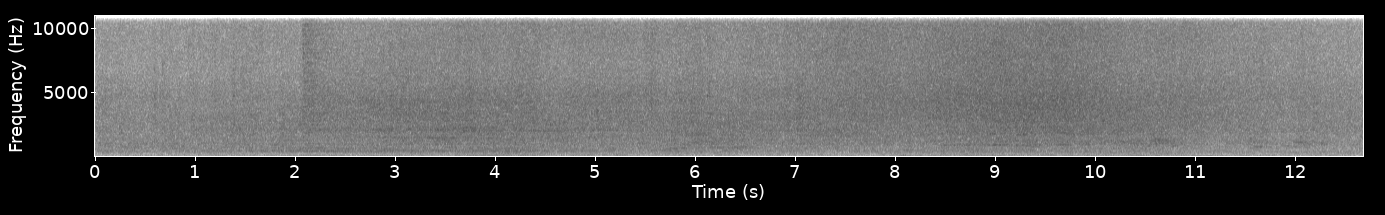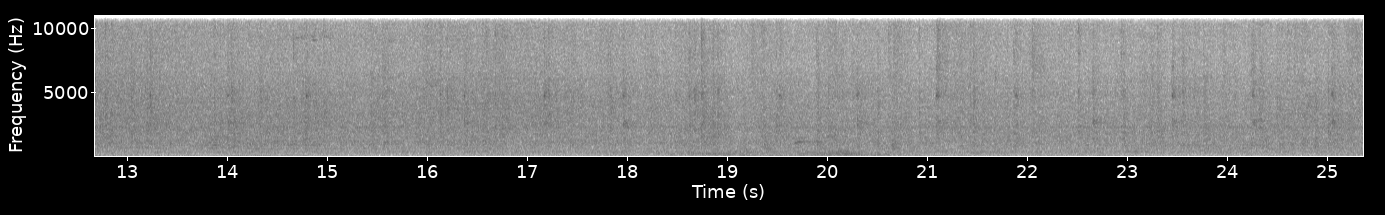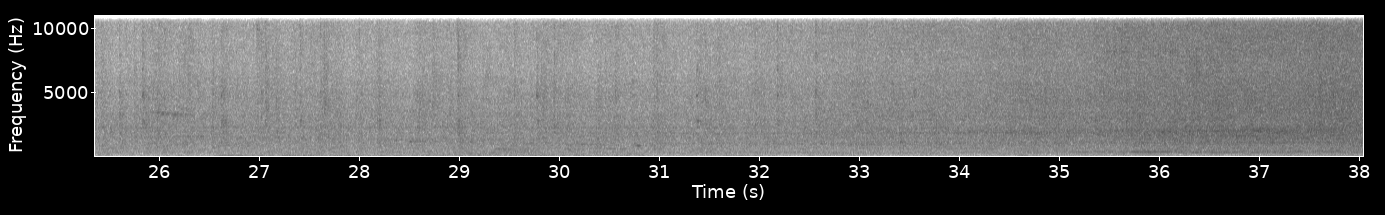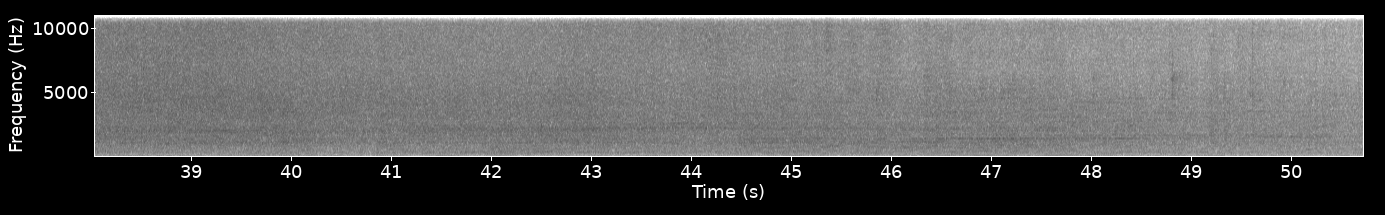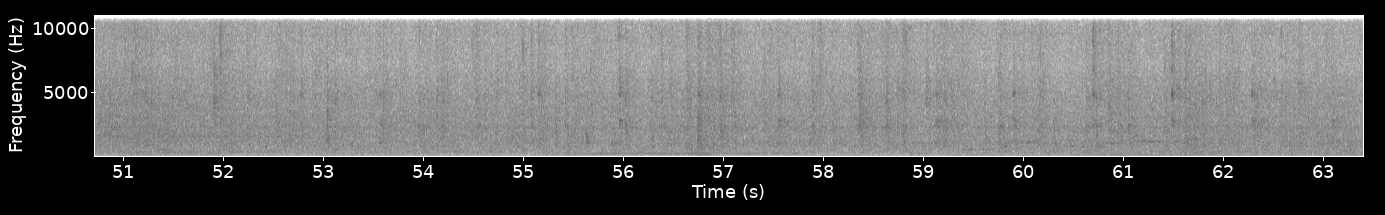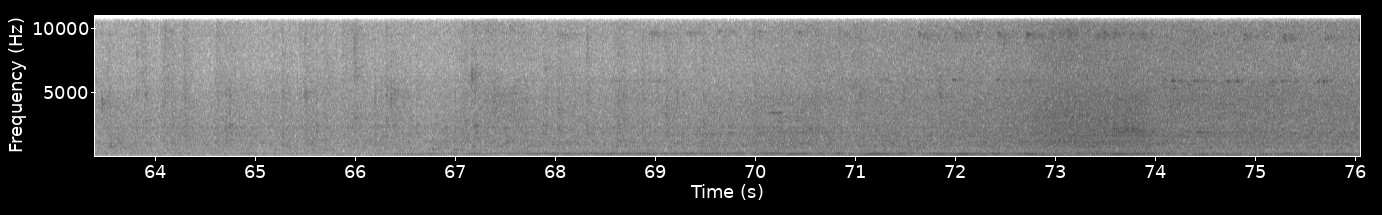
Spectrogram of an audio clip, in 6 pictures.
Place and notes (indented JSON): {
  "title": "大仁街, Tamsui District - Before and after the power is restored",
  "date": "2016-08-10 20:48:00",
  "description": "Before and after the power is restored, Traffic Sound, Cheers sound\nZoom H2n MS+XY +Spatial audio",
  "latitude": "25.18",
  "longitude": "121.44",
  "altitude": "45",
  "timezone": "Asia/Taipei"
}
